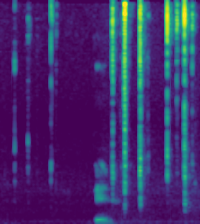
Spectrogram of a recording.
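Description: Computer keyboard typing: a string of quick, uneven key clicks as a word is typed in.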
